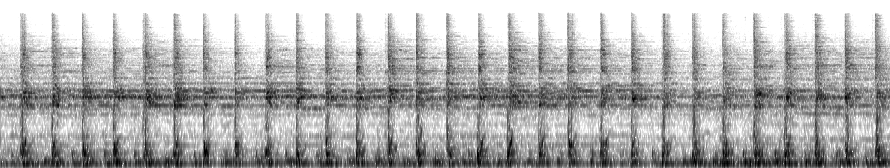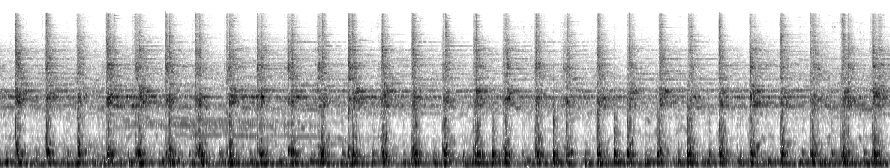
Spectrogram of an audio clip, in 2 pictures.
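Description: Music for the Sakela dance: a steady, even drumbeat over a continuous melody.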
